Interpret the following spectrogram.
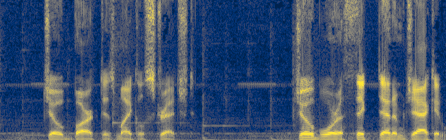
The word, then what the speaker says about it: Job: Michael slowly rose to his feet as he saw Job approaching. Job, pronounced like Job from the Bible, a spelling abomination that had irritated Michael since they were children.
